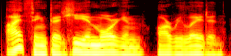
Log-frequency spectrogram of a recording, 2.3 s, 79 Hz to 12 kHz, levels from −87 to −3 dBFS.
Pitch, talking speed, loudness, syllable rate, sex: 100 Hz, 205 wpm, -17 LUFS, 5.8 syllables/s, male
